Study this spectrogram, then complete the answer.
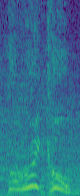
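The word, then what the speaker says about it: Recoome: to this man, because the name's Raccoon, and it rhymes with doom, and you're gonna be hurting.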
